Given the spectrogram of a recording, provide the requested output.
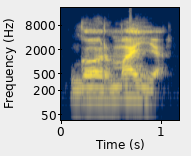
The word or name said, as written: Gor Mahia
